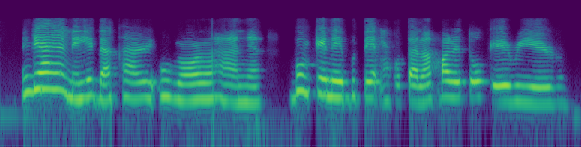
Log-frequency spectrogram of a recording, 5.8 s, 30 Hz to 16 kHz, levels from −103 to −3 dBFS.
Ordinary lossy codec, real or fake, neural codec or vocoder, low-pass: AAC, 48 kbps; fake; codec, 16 kHz, 1 kbps, X-Codec, HuBERT features, trained on balanced general audio; 7.2 kHz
